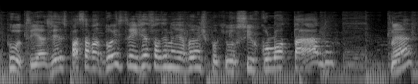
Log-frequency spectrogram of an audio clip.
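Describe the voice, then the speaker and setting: A man's voice: extremely high pitch, big pitch swings, fairly quick, bright, forceful tone, soft background music. A Brazilian man telling family anecdotes in a casual interview. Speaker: interviewee from a circus wrestling family.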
